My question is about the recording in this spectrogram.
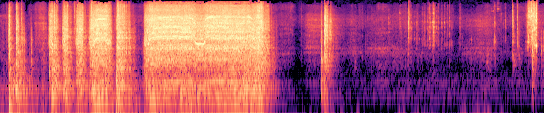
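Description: Ryobi cordless drill running against a metal rain gutter: several short bursts, then one steady run of about two and a half seconds that stops suddenly. A single knock follows a second later.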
